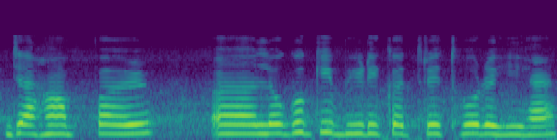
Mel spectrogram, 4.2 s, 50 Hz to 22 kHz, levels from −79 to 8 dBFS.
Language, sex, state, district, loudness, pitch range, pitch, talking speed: Hindi, female, Haryana, Rohtak, -13 LUFS, 250-260 Hz, 255 Hz, 145 wpm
